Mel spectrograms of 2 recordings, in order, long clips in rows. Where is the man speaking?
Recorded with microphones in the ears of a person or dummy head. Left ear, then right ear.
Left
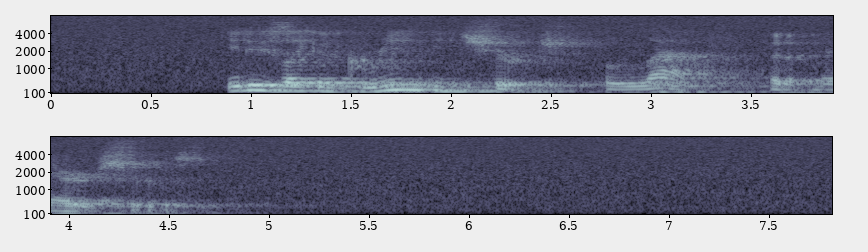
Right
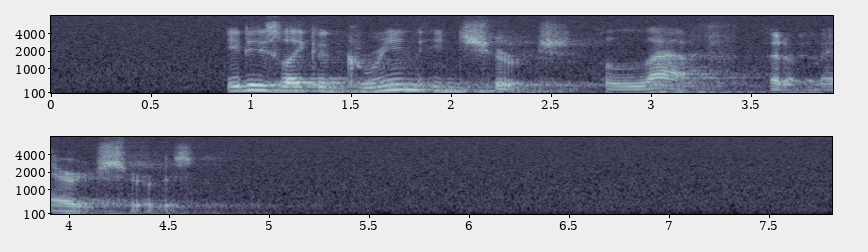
65° right (ahead or behind), 2 m.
